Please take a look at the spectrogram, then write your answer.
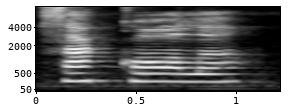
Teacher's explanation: Sacola, paroxítona. Có é a sílaba mais forte, é que pronunciamos com mais intensidade.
